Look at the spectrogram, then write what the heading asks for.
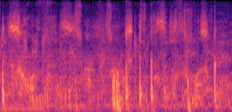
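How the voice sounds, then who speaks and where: An actress playing an eerie reciter of symptoms in a radio drama montage, clipped and list-like. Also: female voice, unhurried, in a whisper, natural voice. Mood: eerie, hushed. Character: eerie whispering reciter of symptoms and health headlines.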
